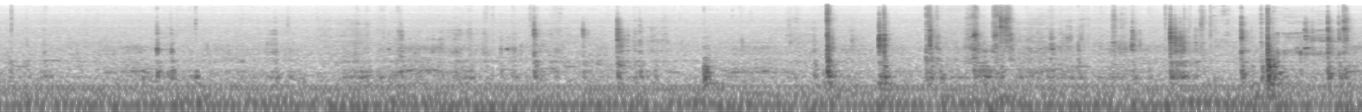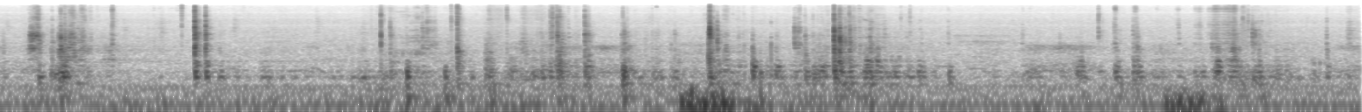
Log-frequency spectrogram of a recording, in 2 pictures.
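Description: Baling wire being twisted and bent by hand: scattered small clicks, ticks and scraping rubs of wire against fingers, growing busier about a third of the way in, with a couple of dull bumps on the table near the end.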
